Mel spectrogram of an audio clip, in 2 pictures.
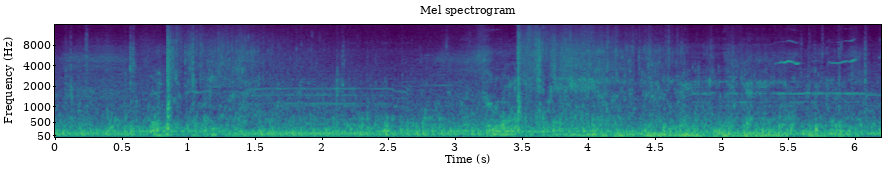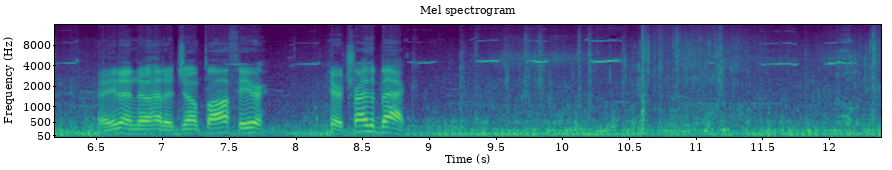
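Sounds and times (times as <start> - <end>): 
water splashing from strokes of an extendable oar: 0.0 - 12.3
wind noise: 2.0 - 6.7
speech: 6.6 - 9.0.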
